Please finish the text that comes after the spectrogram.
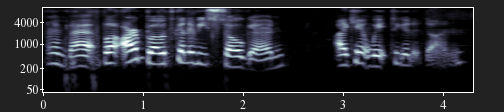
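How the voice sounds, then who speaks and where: A woman's voice: sits high, moderate pace, dry recording. A young girl hosting a casual gameplay video, chatting with a friend and talking to viewers as "guys", giggly and chatty. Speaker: gaming channel host.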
